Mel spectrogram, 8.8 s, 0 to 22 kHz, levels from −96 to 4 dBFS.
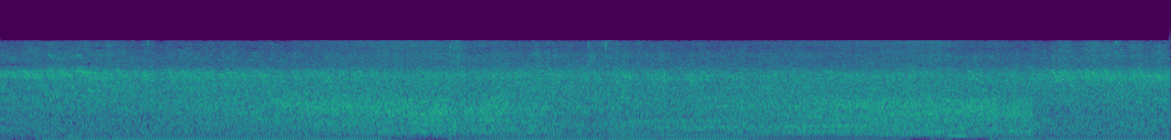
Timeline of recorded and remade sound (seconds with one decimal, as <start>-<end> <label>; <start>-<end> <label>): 0.0-1.1 remade; 1.1-8.8 recorded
